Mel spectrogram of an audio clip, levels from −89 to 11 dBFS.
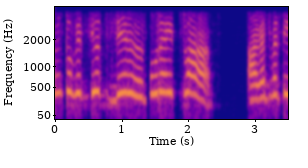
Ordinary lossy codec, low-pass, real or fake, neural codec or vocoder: none; 3.6 kHz; real; none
